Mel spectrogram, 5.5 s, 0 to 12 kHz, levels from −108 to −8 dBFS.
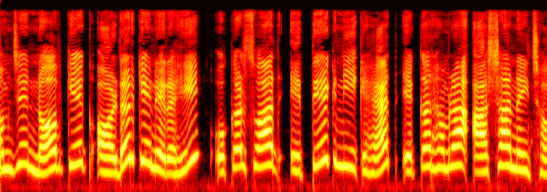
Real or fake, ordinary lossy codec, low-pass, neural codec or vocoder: real; MP3, 96 kbps; 9.9 kHz; none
